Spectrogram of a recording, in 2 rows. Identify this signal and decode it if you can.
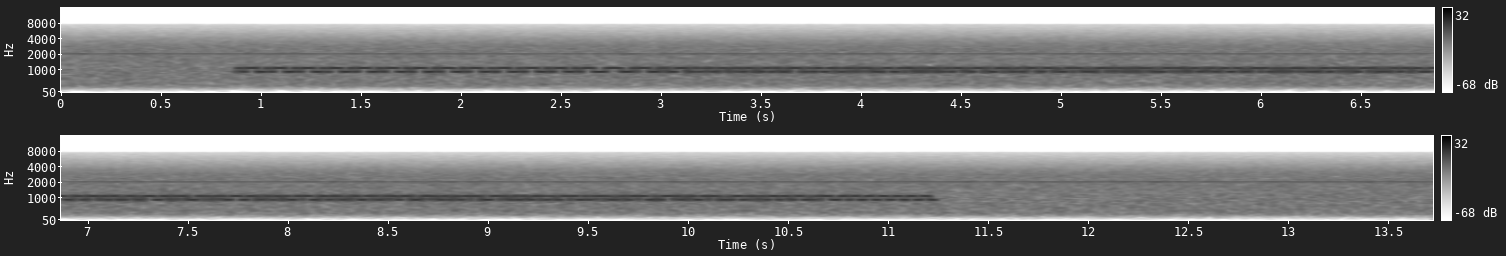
NAVTEX (SITOR-B), 100 baud, 170 Hz shift, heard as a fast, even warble, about 1000 Hz centre, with radio static and a steady whistle near 2030 Hz. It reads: LTMNS GVYLL TYSPG CXTRS VTUTG ZJGAI UXHJS VNNAF BGJNK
